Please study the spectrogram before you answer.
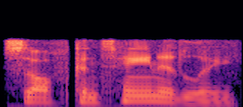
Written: self-containedly

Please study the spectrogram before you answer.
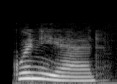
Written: gwyniad

